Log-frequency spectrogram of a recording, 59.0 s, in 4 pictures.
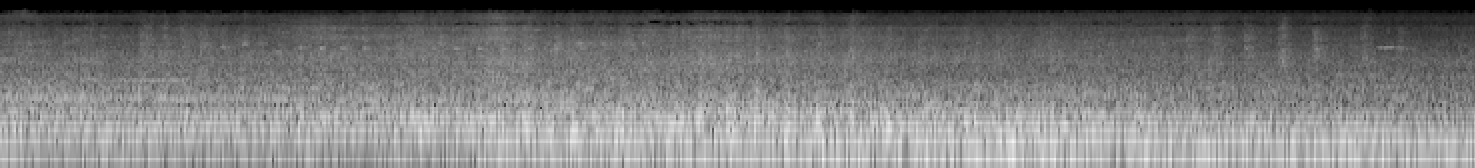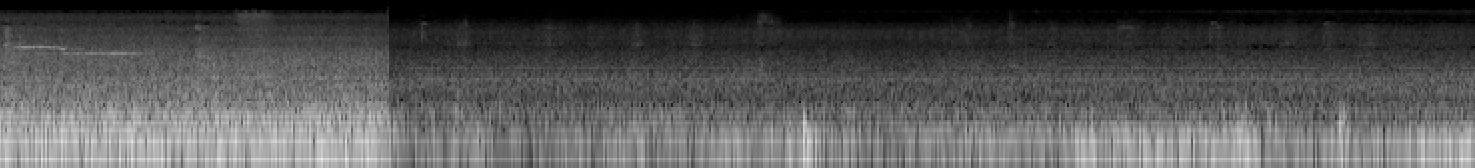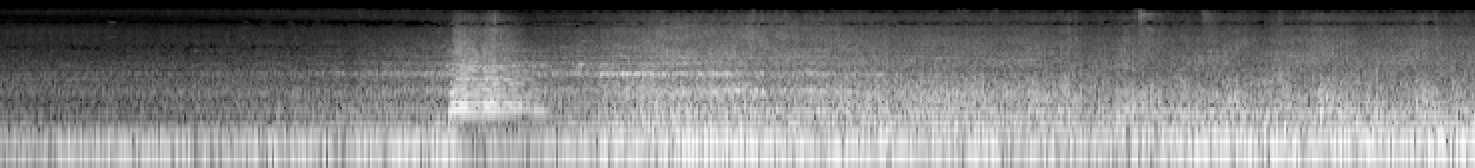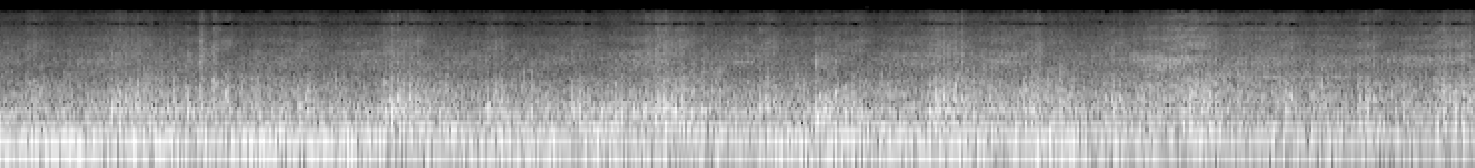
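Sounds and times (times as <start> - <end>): diesel locomotives passing: 0.0 - 59.0
train horn blast: 33.6 - 38.4.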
